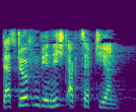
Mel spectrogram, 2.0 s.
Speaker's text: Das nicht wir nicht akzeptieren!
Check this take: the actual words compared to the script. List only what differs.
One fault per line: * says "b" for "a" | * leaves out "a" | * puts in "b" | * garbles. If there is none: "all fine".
* says "dürfen" for "nicht"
